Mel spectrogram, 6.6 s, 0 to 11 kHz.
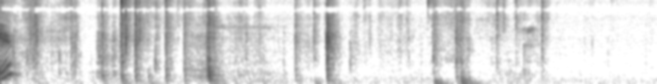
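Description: Polymer £5 banknotes and plastic binder pockets being handled, with scattered sharp crinkles and rustles. Two duller knocks come about four and a half seconds in.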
